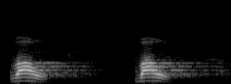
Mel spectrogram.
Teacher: واو میں ہونٹ گول ہوتے ہیں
